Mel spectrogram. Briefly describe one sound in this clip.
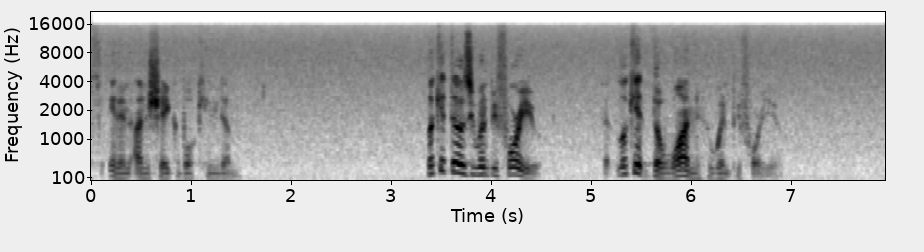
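A man speaks calmly into a microphone in a large room, pausing between phrases.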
